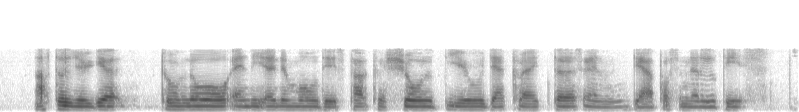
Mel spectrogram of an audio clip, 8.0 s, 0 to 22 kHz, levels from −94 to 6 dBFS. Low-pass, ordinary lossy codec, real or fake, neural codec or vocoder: 3.6 kHz; none; fake; codec, 24 kHz, 0.9 kbps, WavTokenizer, medium music audio release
